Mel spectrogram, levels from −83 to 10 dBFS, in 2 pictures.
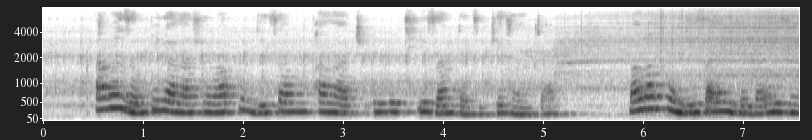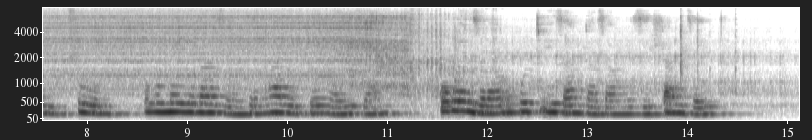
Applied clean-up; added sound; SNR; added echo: none; Drill; 19 dB; reverberation time 0.6 s.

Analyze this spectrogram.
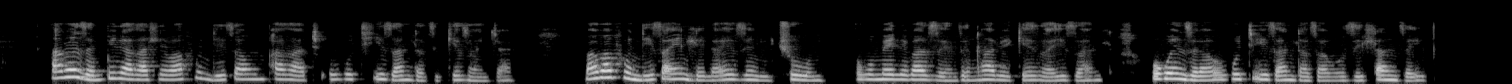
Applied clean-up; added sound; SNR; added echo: none; none; none; none.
